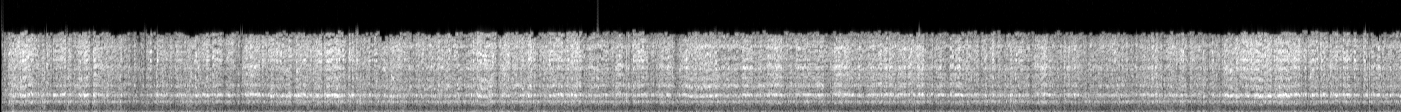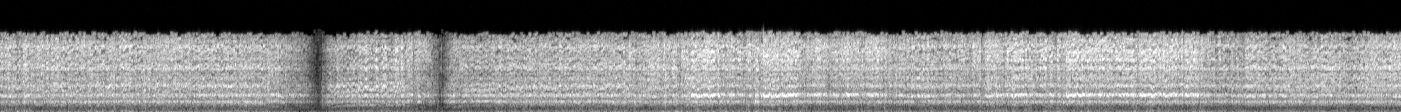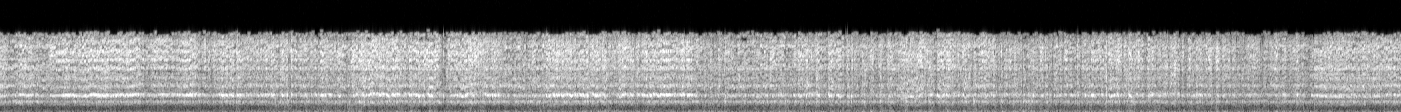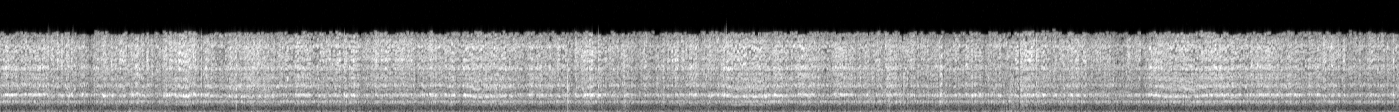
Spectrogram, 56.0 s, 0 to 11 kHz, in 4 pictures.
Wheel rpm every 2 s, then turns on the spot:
230, 220, 220, 230, 230, 230, 230, 200, 130, 140, 210, 230, 230, 220, 220, 230, 230, 230, 230, 240, 230, 230, 230, 230, 230, 230, 230, 230.
none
